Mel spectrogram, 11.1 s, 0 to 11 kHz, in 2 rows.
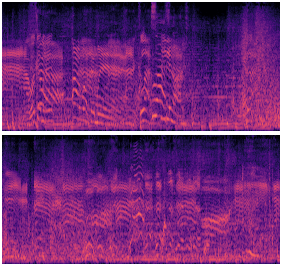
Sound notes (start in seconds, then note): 7.7 kiaiing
